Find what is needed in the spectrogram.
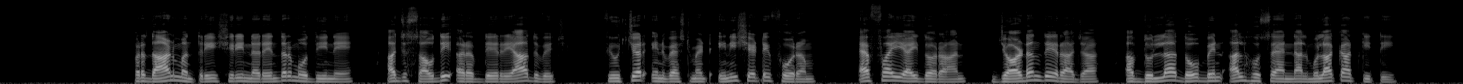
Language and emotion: Punjabi, neutral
